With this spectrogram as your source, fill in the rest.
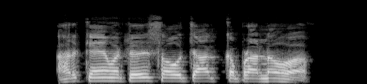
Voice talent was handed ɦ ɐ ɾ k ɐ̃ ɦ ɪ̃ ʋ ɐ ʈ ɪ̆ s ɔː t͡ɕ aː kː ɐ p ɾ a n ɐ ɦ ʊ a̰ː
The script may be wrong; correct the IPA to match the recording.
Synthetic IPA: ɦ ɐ ɾ k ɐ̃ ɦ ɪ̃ ʋ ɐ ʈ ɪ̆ s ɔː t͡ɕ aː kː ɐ p ɽ a n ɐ ɦ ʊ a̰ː

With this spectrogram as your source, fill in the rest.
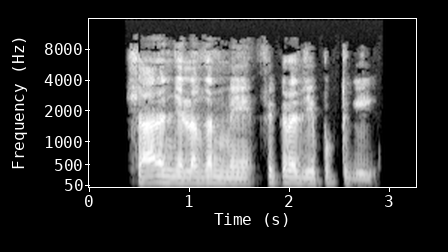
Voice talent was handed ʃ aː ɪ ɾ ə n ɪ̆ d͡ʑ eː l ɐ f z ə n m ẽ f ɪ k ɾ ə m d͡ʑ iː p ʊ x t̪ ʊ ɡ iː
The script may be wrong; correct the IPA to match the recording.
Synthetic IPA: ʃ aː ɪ ɾ ə n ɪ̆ d͡ʑ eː l ɐ f z ə n m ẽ f ɪ k ɾ ə d͡ʑ iː p ʊ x t̪ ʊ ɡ iː

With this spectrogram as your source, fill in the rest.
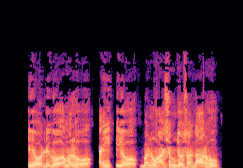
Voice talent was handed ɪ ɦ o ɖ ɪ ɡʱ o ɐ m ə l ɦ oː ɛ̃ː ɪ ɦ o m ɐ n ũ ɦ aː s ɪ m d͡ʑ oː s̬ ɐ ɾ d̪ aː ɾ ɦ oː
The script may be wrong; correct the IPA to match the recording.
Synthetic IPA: ɪ ɦ o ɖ ɪ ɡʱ o ɐ m ə l ɦ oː ɛ̃ː ɪ ɦ o b ɐ n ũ ɦ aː ʃ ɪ m d͡ʑ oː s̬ ɐ ɾ d̪ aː ɾ ɦ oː

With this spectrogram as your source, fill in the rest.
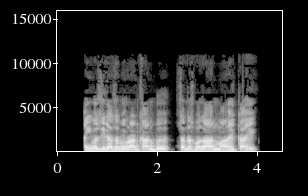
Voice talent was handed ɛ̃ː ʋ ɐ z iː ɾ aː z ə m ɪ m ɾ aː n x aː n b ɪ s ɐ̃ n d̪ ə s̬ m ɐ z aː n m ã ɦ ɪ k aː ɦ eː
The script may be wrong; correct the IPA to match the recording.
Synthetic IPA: ɛ̃ː ʋ ɐ z iː ɾ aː z ə m ɪ m ɾ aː n x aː n b ɪ s ɐ̃ n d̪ ə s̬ m ɐ z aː n m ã ɦ ɪ k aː ɦ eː

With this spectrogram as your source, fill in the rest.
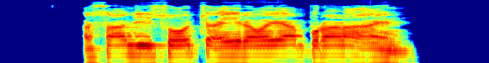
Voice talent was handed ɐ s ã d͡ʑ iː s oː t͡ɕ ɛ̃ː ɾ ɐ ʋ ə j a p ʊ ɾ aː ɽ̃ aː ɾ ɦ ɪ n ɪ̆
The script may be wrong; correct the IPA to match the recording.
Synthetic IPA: ɐ s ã d͡ʑ iː s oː t͡ɕ ɛ̃ː ɾ ɐ ʋ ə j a p ʊ ɾ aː ɽ̃ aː ɦ ɪ n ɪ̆

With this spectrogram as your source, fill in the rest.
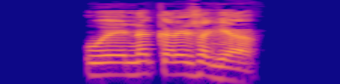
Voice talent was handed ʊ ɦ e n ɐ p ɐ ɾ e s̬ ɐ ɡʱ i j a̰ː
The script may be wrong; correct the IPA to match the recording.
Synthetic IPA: ʊ ɦ e n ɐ k ɐ ɾ e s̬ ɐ ɡʱ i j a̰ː

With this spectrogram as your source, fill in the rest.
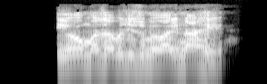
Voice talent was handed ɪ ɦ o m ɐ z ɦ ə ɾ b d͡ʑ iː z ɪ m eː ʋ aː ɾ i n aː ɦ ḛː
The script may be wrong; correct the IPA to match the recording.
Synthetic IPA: ɪ ɦ o m ɐ z ɦ ə b d͡ʑ iː z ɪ m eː ʋ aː ɾ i n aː ɦ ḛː

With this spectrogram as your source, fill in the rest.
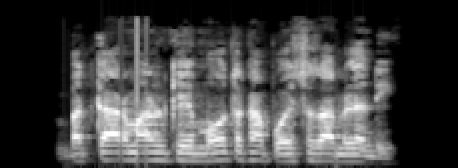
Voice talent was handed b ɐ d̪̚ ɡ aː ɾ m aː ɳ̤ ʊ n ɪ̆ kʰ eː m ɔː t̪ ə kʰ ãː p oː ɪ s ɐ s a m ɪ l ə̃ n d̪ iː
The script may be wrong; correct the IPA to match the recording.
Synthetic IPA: b ɐ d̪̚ k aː ɾ m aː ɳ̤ ʊ n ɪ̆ kʰ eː m ɔː t̪ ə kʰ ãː p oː ɪ s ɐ z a m ɪ l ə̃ n d̪ iː

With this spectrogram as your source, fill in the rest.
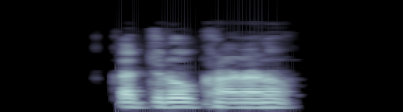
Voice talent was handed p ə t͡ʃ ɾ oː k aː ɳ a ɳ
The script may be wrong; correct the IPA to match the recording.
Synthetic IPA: k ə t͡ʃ ɾ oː kʰ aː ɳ ə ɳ

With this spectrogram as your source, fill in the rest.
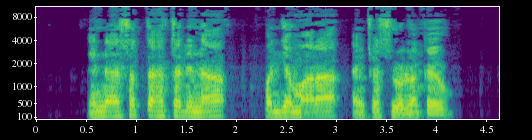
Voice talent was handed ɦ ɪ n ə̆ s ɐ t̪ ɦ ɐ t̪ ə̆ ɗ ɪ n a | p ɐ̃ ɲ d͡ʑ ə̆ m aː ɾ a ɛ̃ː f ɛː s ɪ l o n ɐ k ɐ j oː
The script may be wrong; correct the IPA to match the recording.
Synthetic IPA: ɦ ɪ n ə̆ s ɐ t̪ ɦ ɐ t̪ʰ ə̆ ɗ ɪ n a | p ɐ̃ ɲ d͡ʑ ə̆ m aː ɾ a ɛ̃ː f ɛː s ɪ l o n ɐ k ɐ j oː

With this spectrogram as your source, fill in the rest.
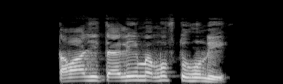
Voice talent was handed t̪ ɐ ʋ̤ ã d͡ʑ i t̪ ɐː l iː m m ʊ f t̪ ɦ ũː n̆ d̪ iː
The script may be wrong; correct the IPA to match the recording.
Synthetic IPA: t̪ ɐ ʋ̤ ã d͡ʑ iː t̪ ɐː l iː m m ʊ f t̪ ɦ ũː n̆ d̪ iː

